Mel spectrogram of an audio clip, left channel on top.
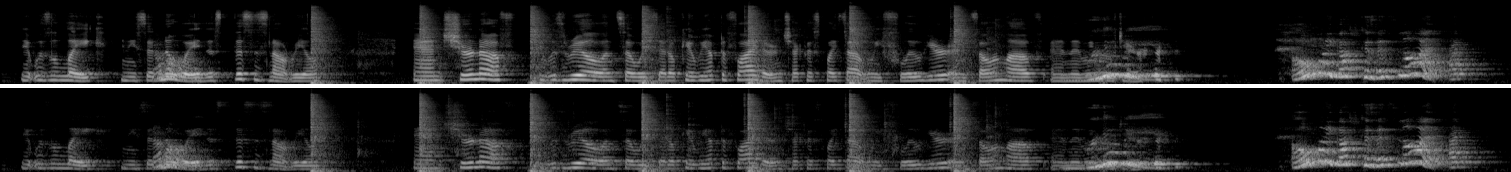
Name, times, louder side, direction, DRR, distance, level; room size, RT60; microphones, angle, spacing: voice 1, 0.2-3.2 4.1-5.1 5.4-11.6 12.8-13.0, left 7 dB, 90° left, 13 dB, 0.3 m, -31 dB
voice 2, 1.5-1.8 10.6-11.6 12.9-14.6, left 1 dB, 20° right, -5 dB, 2.4 m, -26 dB
sound 1, 3.1-3.6 4.2-5.0 5.3-5.8 6.4-7.2 7.4-10.2, right 1 dB, 35° right, 2.7 m, -35 dB
7.1 x 5.5 x 4.0 m, 0.80 s
head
